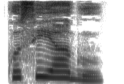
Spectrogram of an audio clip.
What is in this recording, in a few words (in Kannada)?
"ಗಾಸಿಯಾಗು", Kannada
